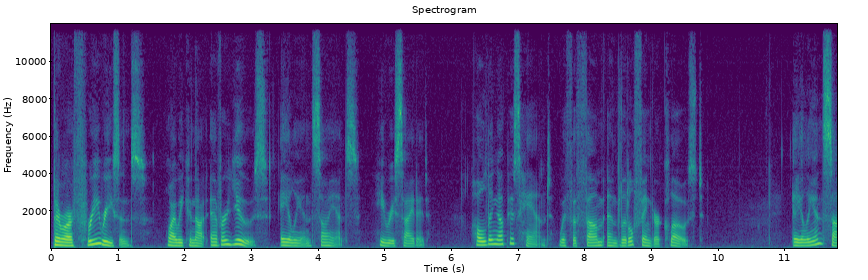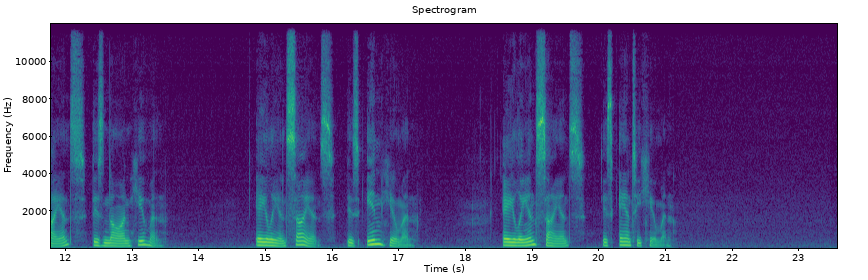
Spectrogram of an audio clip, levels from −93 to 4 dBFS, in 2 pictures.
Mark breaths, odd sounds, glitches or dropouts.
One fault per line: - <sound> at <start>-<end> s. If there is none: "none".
none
